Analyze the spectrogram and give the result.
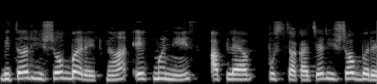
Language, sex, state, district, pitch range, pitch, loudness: Konkani, female, Goa, North and South Goa, 230-265 Hz, 245 Hz, -17 LUFS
